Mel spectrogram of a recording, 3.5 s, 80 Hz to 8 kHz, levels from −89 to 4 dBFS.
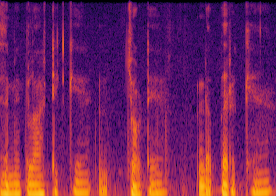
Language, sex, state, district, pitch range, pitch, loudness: Hindi, male, Uttar Pradesh, Saharanpur, 100-120 Hz, 110 Hz, -19 LUFS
